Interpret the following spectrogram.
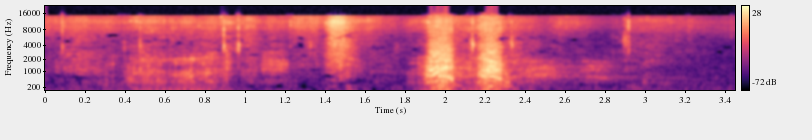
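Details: At night in a park, three dogs (Mona the Presa Mallorquín, Rocky the Rhodesian Ridgeback, Onix the Labrador Retriever) chase a ball, 2018; a soft yelp, then a loud quick double bark, then quiet.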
